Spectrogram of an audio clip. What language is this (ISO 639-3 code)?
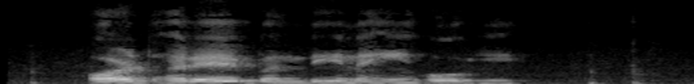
urd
